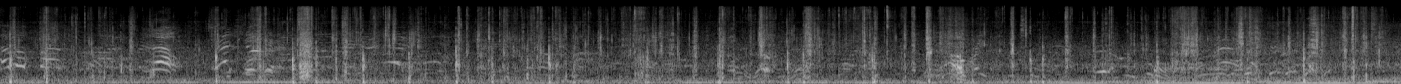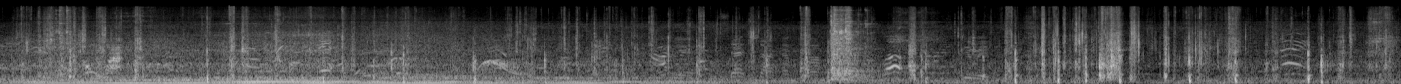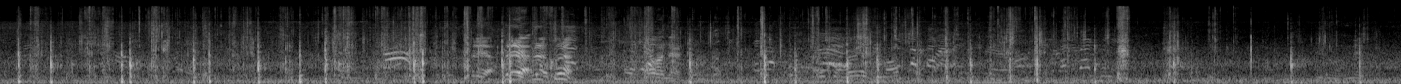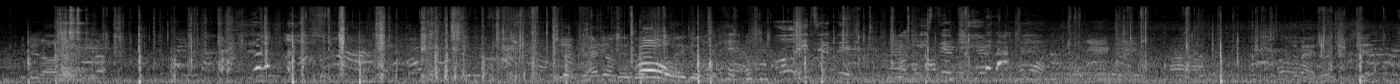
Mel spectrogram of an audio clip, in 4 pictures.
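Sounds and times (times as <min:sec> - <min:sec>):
players calling out: 0:00.0 - 0:39.4, 0:41.3 - 0:56.0
basketball knocks and sneaker scuffs: 0:22.1 - 0:23.4.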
